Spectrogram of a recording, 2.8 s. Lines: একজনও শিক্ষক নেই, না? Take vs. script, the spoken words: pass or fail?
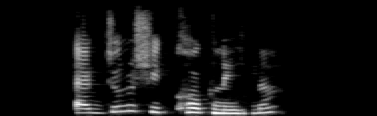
pass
